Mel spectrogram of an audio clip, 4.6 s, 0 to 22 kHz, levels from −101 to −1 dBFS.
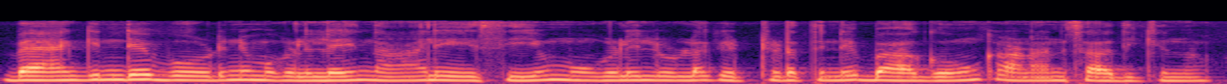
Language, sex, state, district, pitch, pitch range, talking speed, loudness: Malayalam, female, Kerala, Kollam, 190 Hz, 180-195 Hz, 145 wpm, -18 LUFS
